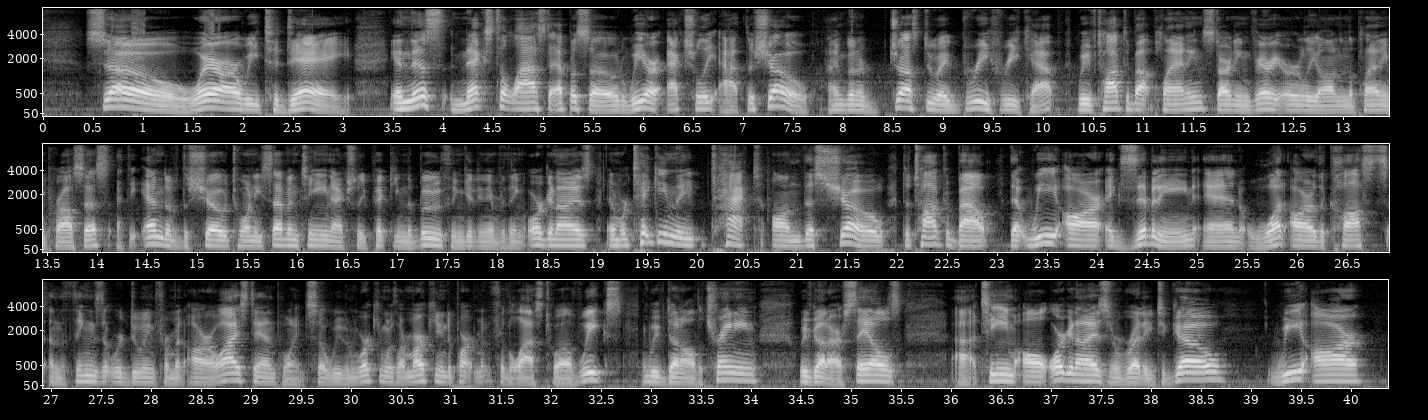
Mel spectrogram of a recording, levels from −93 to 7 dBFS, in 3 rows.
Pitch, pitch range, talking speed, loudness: 120 Hz, 105-135 Hz, 170 wpm, -15 LUFS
